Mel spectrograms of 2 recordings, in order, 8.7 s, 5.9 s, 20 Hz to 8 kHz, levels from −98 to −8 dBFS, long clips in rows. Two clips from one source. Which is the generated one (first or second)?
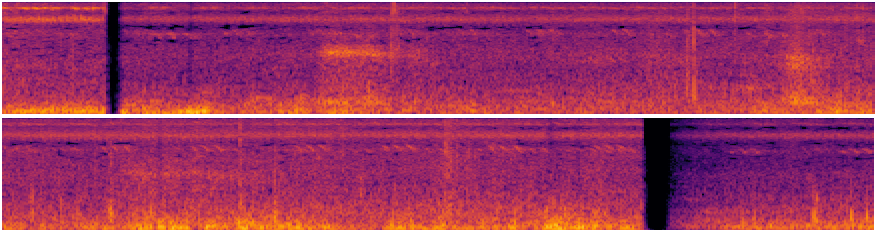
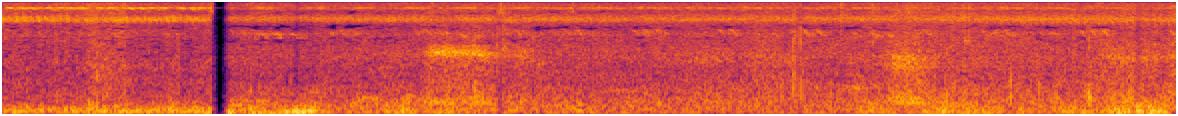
second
